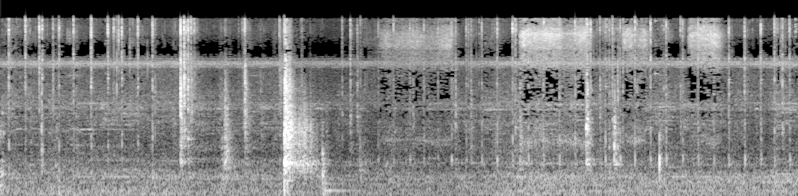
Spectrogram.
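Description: Ice pick chipping a hand-held block of clear ice: a run of quick, irregular sharp taps and cracks, with a louder crack about three and a half seconds in.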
